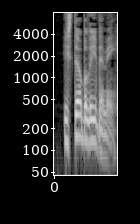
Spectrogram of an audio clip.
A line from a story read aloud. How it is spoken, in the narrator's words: he said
